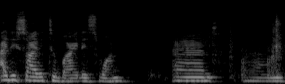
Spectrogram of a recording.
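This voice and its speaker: A somewhat breathy woman with a Dutch accent, fairly low in pitch and fairly slow in pace. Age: 40s. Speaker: crafting vlogger. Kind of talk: casual vlog monologue. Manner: halting, many fillers.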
